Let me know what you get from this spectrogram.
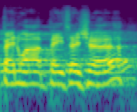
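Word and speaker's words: Benoit Beausejour: And without me waffling on, I'd like to bring CIG's CTO, Benoit Bézageur.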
